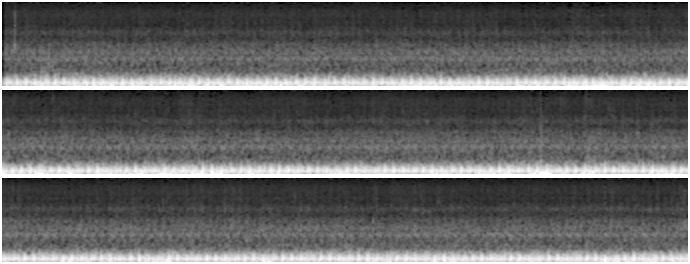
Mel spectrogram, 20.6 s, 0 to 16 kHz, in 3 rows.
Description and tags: Diesel engine 1
Stationary diesel engine on a ferry boat.
fieldrecording, ship, diesel, boat, stationary, field-recording, recording, Field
